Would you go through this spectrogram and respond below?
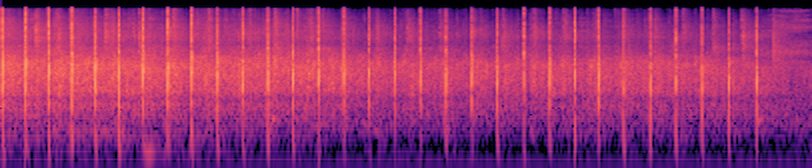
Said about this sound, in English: So I would like to welcome Peggy with a big applause.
